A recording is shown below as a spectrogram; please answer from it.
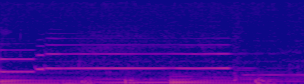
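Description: Near silence: the faint low steady hum of a running Sharp inverter microwave oven. Under it, a few faint held musical notes that change pitch early on and stop near the end.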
